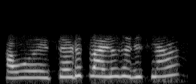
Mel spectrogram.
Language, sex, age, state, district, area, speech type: Goan Konkani, female, 18-30, Goa, Quepem, rural, conversation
